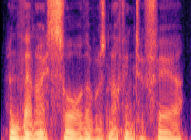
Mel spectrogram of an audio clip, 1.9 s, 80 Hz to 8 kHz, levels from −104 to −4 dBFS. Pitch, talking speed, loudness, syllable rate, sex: 85 Hz, 280 wpm, -17 LUFS, 6.3 syllables/s, male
